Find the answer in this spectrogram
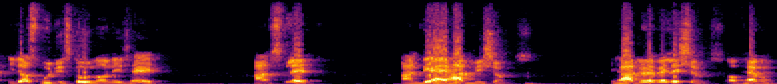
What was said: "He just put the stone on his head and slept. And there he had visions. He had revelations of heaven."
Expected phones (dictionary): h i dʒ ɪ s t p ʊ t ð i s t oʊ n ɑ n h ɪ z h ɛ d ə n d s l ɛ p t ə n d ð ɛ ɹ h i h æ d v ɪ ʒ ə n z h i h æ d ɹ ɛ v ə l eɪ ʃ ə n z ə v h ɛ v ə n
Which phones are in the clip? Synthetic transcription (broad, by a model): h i dʒ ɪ s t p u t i s t oʊ n ɑ n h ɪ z h ɛ d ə n s l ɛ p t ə n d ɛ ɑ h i h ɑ d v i ʃ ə n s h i h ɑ d ɹ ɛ v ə l eɪ ʃ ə n s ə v h ɛ v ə n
